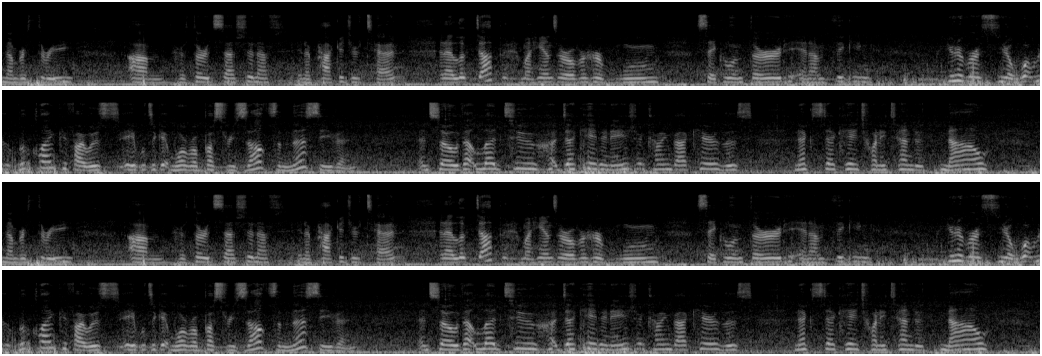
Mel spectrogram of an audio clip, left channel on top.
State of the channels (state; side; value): identical; both; correlation 1.00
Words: 3, her 3rd session in a package of 10. And I looked up, my hands are over her womb, sacral and 3rd, and I'm thinking, universe, what would it look like if I was able to get more robust results than this even? And so that led to a decade in Asia, coming back here this next decade, 2010 to now,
